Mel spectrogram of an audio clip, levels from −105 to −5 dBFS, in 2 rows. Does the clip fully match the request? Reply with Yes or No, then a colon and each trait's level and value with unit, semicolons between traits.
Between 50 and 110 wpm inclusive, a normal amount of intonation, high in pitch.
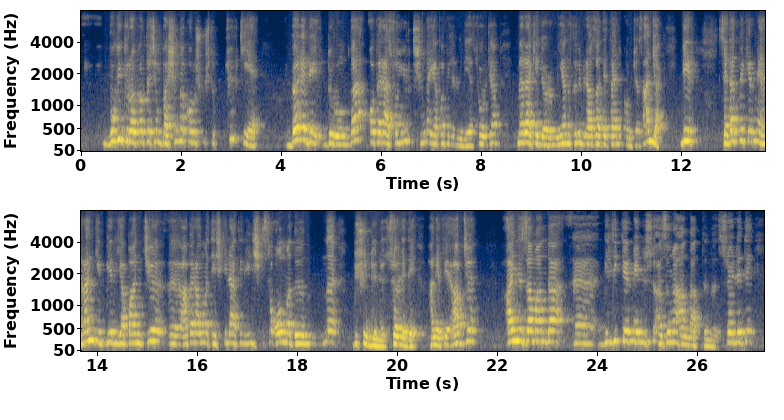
Yes: average, 105 wpm; average, 4.2 semitones; high, 195 Hz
